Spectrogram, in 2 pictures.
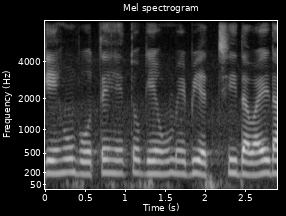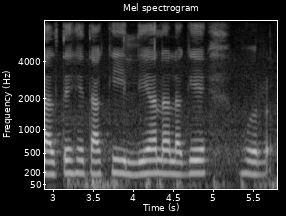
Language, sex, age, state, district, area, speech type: Hindi, female, 30-45, Madhya Pradesh, Ujjain, urban, spontaneous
